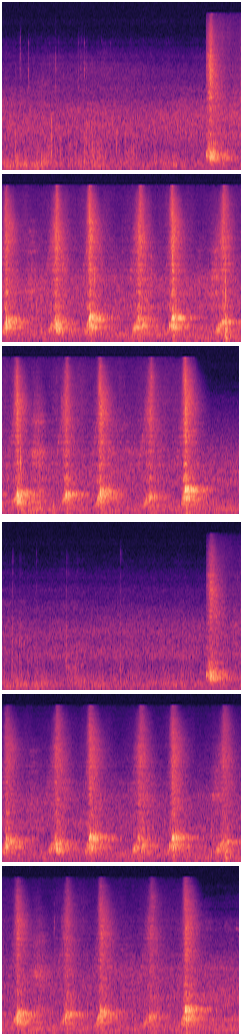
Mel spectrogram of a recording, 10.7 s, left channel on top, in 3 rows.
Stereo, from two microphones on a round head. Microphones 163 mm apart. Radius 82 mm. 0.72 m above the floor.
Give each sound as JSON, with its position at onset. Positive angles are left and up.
{"t": 3.1, "sound": "a whoosh", "side_deg": 35, "distance_m": 0.9}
